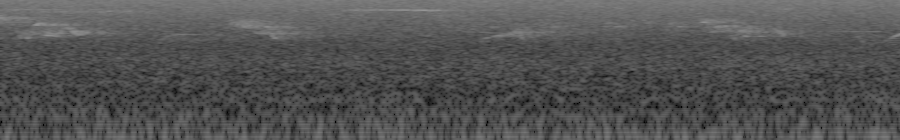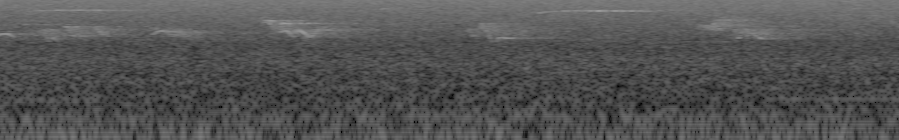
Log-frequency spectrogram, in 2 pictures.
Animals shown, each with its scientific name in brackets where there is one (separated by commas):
Scarlet Tanager (Piranga olivacea), Red-eyed Vireo (Vireo olivaceus)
